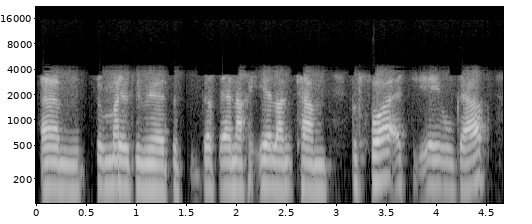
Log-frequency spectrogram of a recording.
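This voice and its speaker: A woman's voice: sits low, level tone, unhurried, no room sound. A young Irish woman with an Irish accent, answering interview questions hesitantly, with many filler sounds and self-corrections. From Ireland. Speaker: interview guest. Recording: tinny phone-like line, dry.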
